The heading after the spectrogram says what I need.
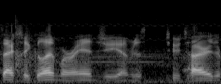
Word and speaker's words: Glenmorangie: Glen Meringue. I think it's actually Glenmorangie. I'm just too tired to pronounce things correctly.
